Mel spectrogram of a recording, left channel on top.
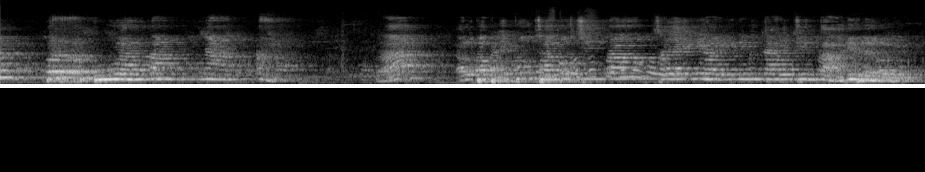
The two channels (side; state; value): right; silent; digital silence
